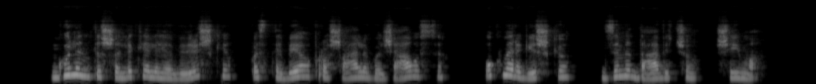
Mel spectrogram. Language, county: Lithuanian, Klaipėda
